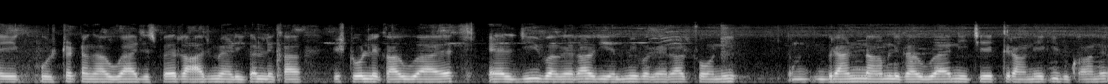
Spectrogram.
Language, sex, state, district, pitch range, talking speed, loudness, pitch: Hindi, male, Uttarakhand, Tehri Garhwal, 125-130 Hz, 160 wpm, -16 LUFS, 125 Hz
